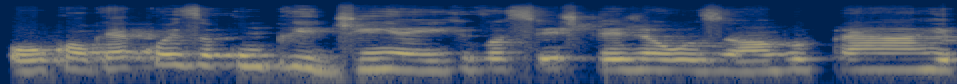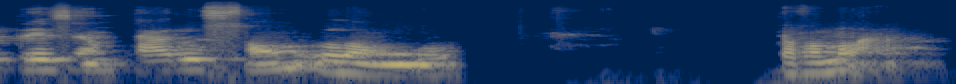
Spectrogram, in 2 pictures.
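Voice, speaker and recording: A woman's voice: mid-range voice, steady tone. A Brazilian woman teaching speech therapy, demonstrating at a table, patiently drawing out syllables and checking in with the viewer. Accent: Brazilian Portuguese. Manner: slow and patient, syllables drawn out, frequent check-ins with the viewer. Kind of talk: slow, deliberate instructional demonstration. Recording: echoey room with faint noise.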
